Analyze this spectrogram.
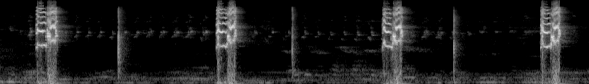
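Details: A lovebird in ngetik style, used as a lure to start a lovebird singing. Short, harsh, scratchy bursts come about every 1.7 seconds, with faint single ticks between them.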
